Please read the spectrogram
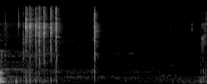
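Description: Ratchet joint in the arm of a plastic Transformers Masterpiece MP-29 Shockwave figure clicking as the arm is moved: a quick run of clicks, then a single click about half a second later.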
